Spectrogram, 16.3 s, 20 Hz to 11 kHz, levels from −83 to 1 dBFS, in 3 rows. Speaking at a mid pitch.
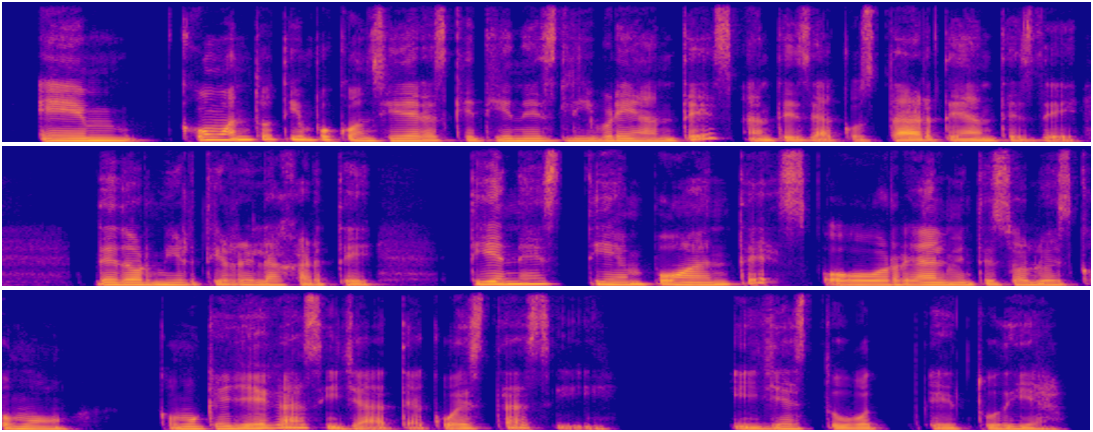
Yes: medium, 170 Hz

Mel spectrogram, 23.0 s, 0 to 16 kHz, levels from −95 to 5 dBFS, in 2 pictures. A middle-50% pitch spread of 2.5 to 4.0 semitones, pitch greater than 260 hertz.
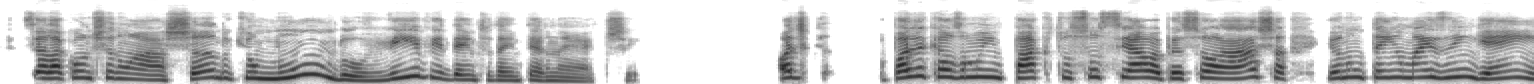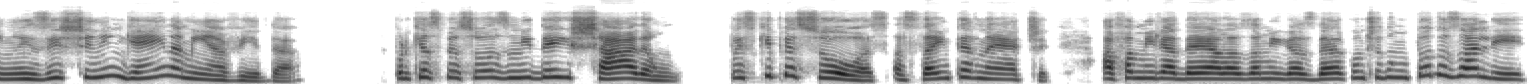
No: average, 4.4 semitones; very high, 270 Hz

